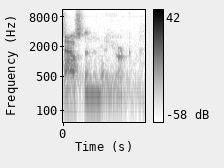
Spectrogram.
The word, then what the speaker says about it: Houston: they look at the sign they go oh Houston Street it's pronounced Houston in New York spelled the same but that's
